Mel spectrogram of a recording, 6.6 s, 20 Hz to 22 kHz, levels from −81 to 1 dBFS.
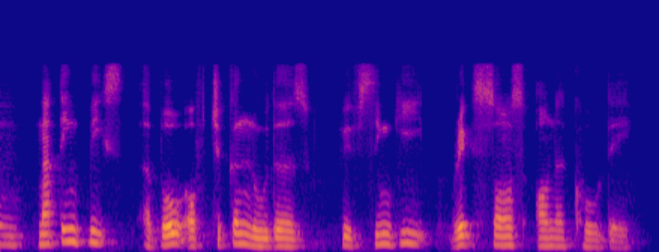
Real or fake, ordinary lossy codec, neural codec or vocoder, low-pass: fake; none; codec, 16 kHz, about 1 kbps, DyCAST, with the encoder's durations; none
